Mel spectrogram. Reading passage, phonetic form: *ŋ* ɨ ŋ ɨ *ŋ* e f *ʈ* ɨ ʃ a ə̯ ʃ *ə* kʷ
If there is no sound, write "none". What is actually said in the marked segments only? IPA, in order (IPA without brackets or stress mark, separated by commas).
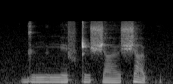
ɡ, ŋ, ʈ, a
